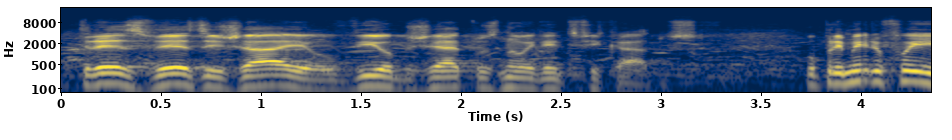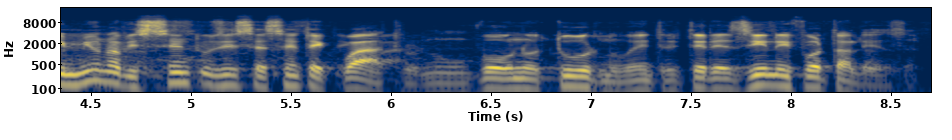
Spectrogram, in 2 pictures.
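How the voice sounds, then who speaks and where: Male actor as veteran airline captain, middle-aged, Brazilian accent, low pitch, composed, authoritative, formal radio drama delivery. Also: animated, normal speed, a faint crowd, natural voice. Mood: earnest recounting. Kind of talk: 1990s radio drama acting.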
